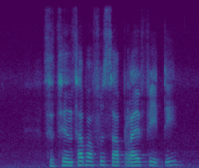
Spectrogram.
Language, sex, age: Southern Sotho, male, 22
